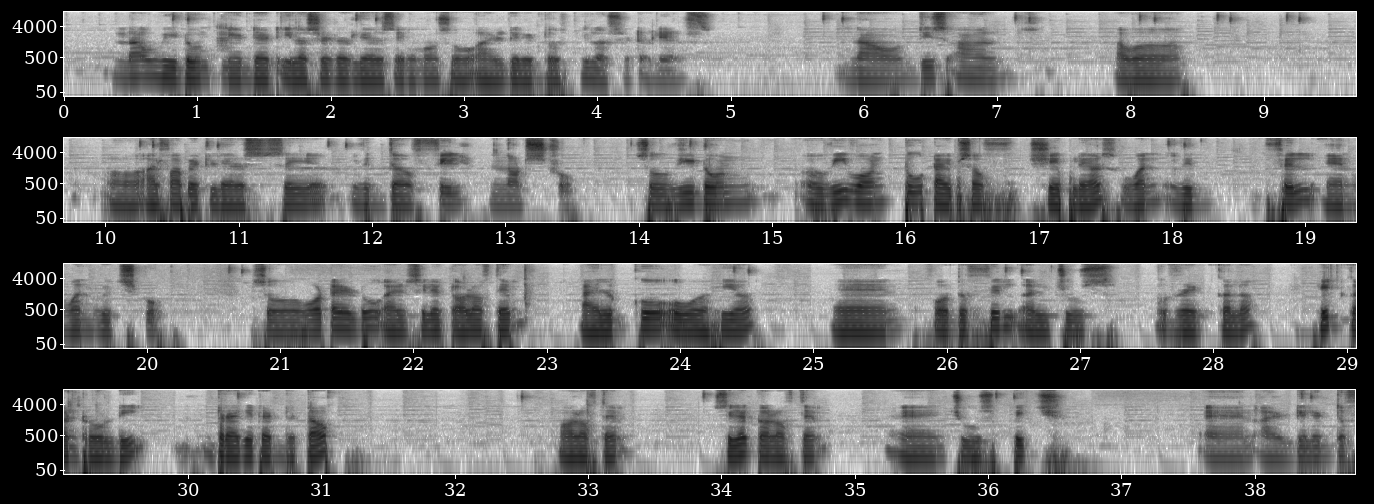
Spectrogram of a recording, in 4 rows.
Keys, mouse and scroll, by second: 1.1 scroll down 1, 2.2 shift+click, 5.7 click, 7.1 shift+click, 14.3 click, 17.9 click, 20.6 click, 22.3 ctrl+a, 24.4 click, 29.1 ctrl+d, 30.3-33.8 drag, 36.0 click, 38.3 click.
